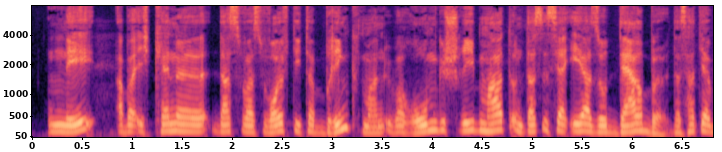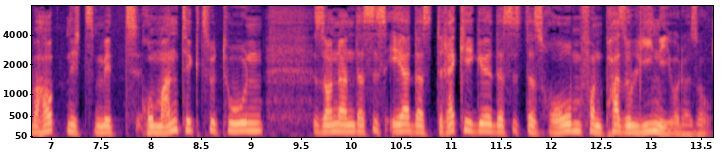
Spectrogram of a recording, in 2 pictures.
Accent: Rhineland, Germany; Als Rheinländer

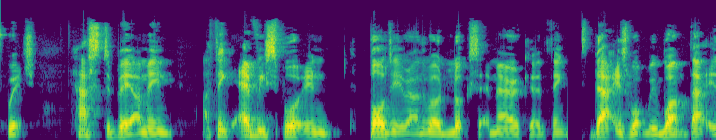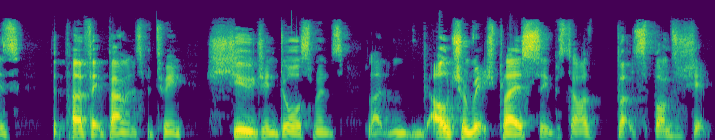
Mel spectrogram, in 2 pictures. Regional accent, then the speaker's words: England, United Kingdom; we're English

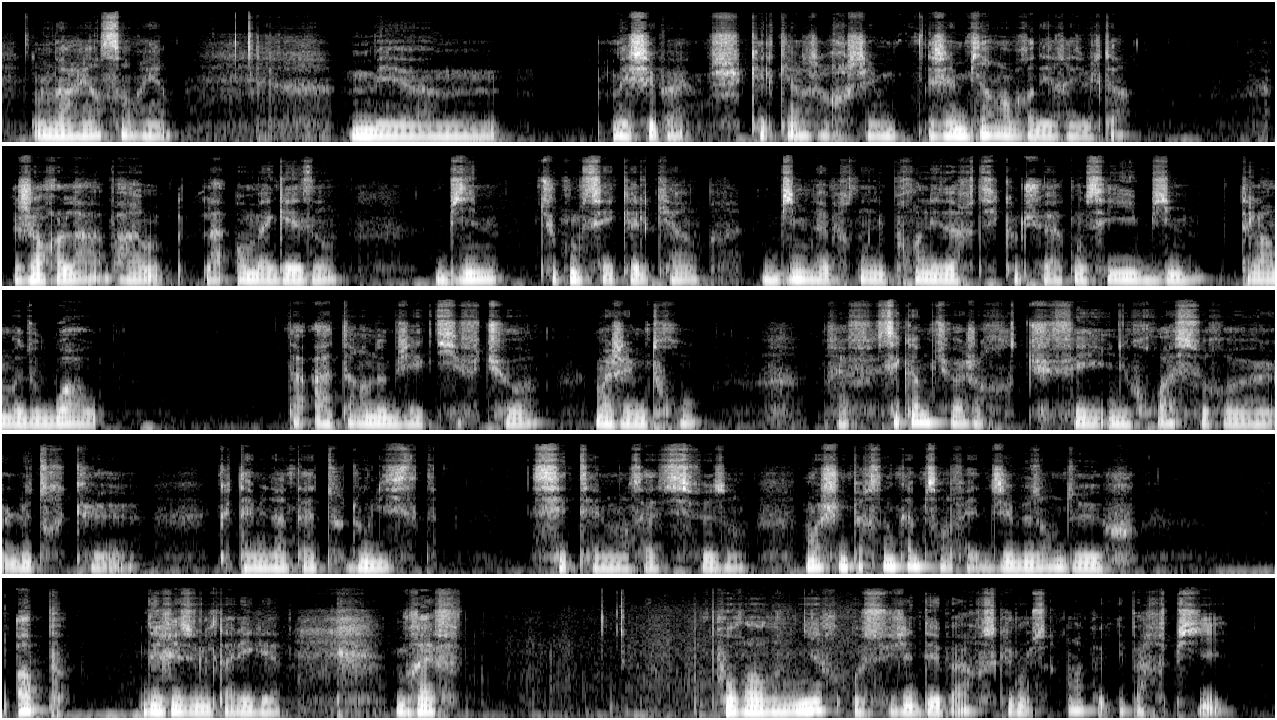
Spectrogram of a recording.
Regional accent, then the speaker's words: Brussels, Brussels-Capital Region, Belgium; moved away as an adult; also born or lived in Montreal, Canada; Depuis que je suis née, je suis à Bruxelles

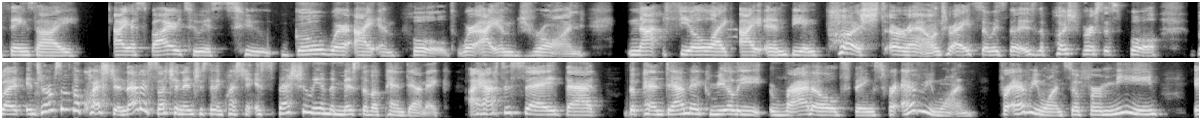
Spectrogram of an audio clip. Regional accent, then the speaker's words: Nigeria; moved away; my home country in Nigeria

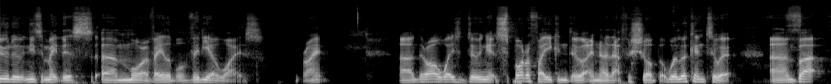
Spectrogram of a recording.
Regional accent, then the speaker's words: England, United Kingdom; now in Canada; I'm English.

